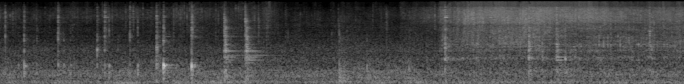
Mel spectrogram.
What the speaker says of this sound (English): And that's sizzling away there.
